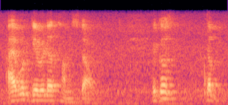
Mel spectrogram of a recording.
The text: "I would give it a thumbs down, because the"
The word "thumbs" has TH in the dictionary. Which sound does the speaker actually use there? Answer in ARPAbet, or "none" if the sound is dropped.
S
